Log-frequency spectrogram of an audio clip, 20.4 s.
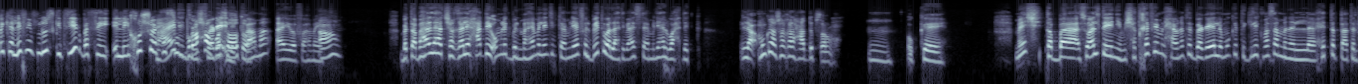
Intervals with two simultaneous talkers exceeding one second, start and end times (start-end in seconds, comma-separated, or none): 2.3-3.8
